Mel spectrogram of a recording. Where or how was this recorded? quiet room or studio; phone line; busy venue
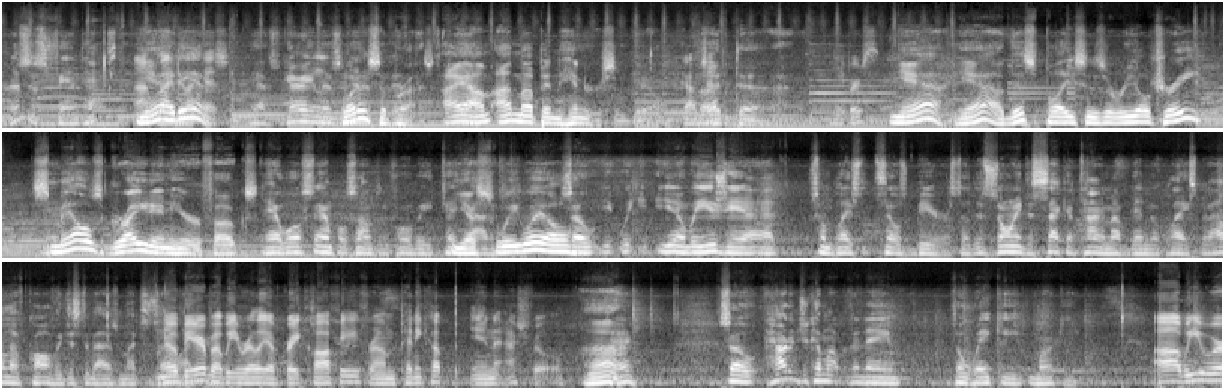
busy venue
